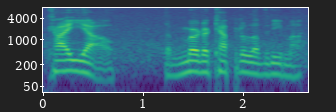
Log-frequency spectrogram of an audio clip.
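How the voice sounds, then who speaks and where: An actor playing a troubled, hardened young street robber who narrates an animated crime drama in a brooding, dramatic way. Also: male voice, lowish voice, moderate pace, slight background noise, natural voice. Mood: bitter, brooding. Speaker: narrator and main character. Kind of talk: scripted first-person narration.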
